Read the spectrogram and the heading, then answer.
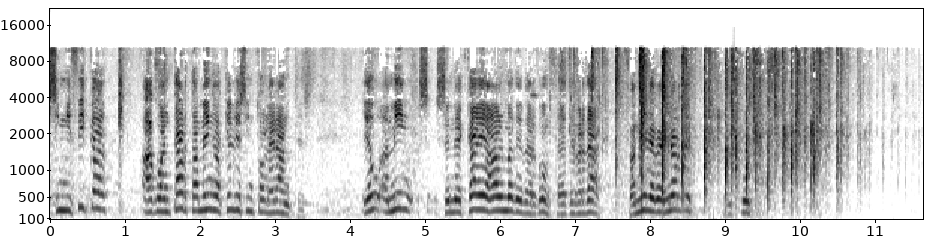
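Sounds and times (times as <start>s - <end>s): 
speech: 0.0s - 3.6s, 4.2s - 9.6s
audience applause at end of speech: 7.8s - 11.6s.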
